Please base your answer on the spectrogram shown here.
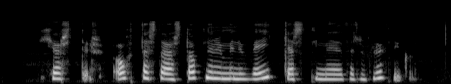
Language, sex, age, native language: Icelandic, female, 20-29, Icelandic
